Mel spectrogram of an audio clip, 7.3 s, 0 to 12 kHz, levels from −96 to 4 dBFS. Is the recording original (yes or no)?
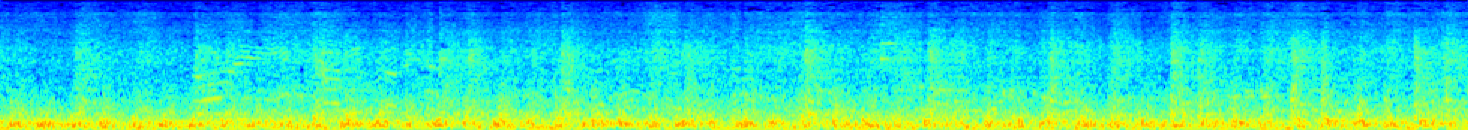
yes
